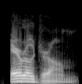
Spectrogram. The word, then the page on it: aerodrome: American English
